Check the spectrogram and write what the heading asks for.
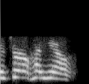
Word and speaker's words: Israel Hayom: She's a senior columnist, again, at Israel Hayom. I'm not saying that right, am I, Caroline? How do I pronounce that? – Yeah, Israel Hayom. – Hayom, okay.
